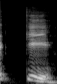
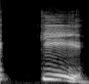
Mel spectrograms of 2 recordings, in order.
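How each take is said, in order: First: "की" said with a short, clipped i sound. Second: "की" said with a long, drawn-out ee. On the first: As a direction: keep the i in "की" brief. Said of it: "छोटी ई की मात्रा थी तो कैसे पढ़े". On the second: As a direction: stretch the ee in "की". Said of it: "इसके उच्चारण में ज़्यादा समय लगेगा की". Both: Shown as a demonstration.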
